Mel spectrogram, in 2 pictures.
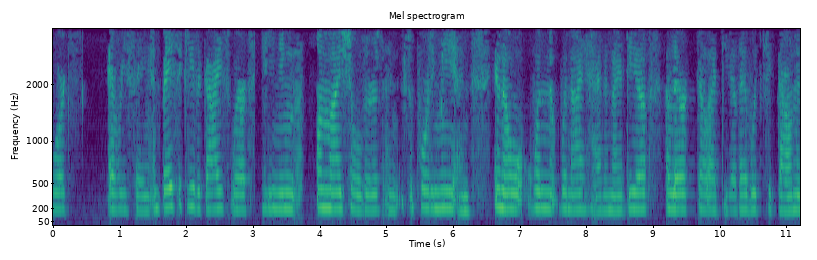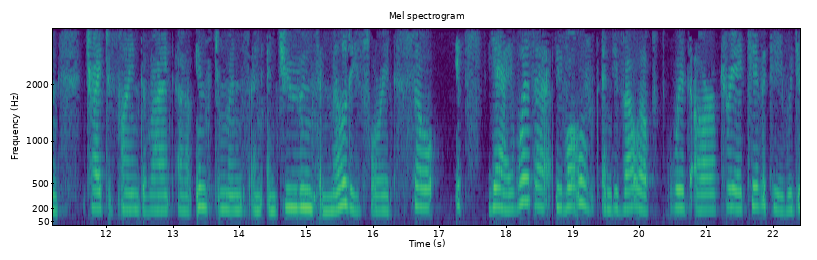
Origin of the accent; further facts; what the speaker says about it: Stavanger, Rogaland, Norway; exactly the place where I grew up, Stavanger, Norway. So, you know, my childhood and my, you know, the fact that I grew up in Norway and lived there for 20 years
